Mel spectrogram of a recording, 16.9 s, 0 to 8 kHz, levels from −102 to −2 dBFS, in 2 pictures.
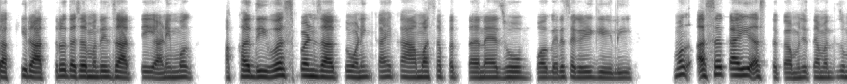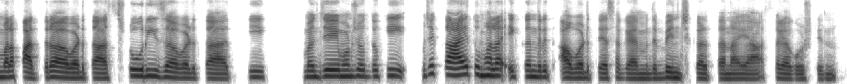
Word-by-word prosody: अख्खी 170 +5 +1
रात्र 160 +3 +3
त्याच्यामध्ये 170 -1 +4
जाते 160 -1 +2
आणि 140 +2 +1
मग 165 +1 0 0.4
अख्खा 180 +4 +2
दिवस 175 +4 +4
पण 195 -2 +6
जातो 170 0 +3
आणि 165 +1 +1
काय 165 +1 -2
कामाचा 165 +1 0
पत्ता 155 -1 -3
नाही, 155 0 0
झोप 155 -1 -1
वगैरे 155 +1 -1
सगळी 155 -1 0
गेली, 145 -1 -3 0.5
मग 235 +1 +3
असं 235 +5 +5
काही 210 0 +6
असतं 170 -2 0
का? 145 - -2
म्हणजे 150 +2 -3
त्यामध्ये 155 0 -4
तुम्हाला 165 0 0
पात्र 150 +4 0
आवडतात, 145 -3 +2
स्टोरीज 195 -3 -1
आवडतात, 140 -4 -2
की 165 +4 -10 0.4
म्हणजे 180 +2 +1
म्हणू 185 0 0
शकतो 185 -1 -4
की 200 -1 -4 0.2
म्हणजे 255 +7 -5
काय 220 +1 +6
तुम्हाला 205 -3 +2
एकंदरीत 175 0 -3
आवडतं 145 0 -1
या 135 - -1
सगळ्यांमध्ये 135 -2 -5
बिंज 145 -1 -2
करताना 130 -1 -4
या 125 -1 -3
सगळ्या 130 -3 -5
गोष्टीं? 125 0 -9
160 Hz, 170 wpm, -22 LUFS, 145-175 Hz, 0.5 s, पण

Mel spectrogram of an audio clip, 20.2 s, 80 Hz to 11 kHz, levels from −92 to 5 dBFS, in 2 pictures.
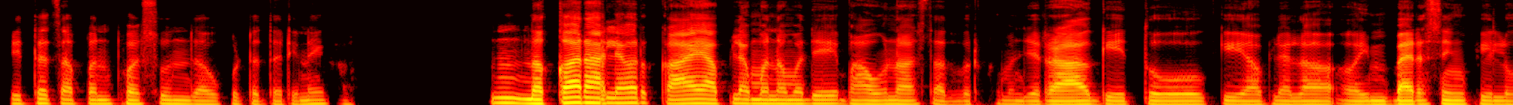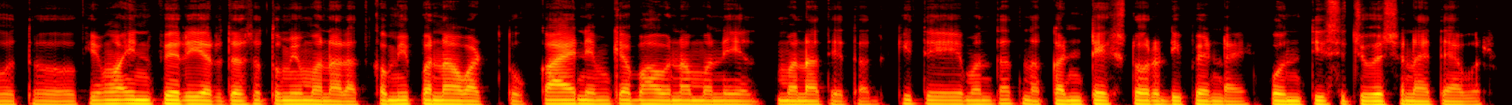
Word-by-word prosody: तिथंच 130 +1 -3
आपण 120 -1 -1
फसून 120 0 -1
जाऊ 110 -1 -2
कुठेतरी, 105 -1 -7
नाही 115 +2 -2
का? 115 -2 -15 1.0
नकार 155 +1 +6
आल्यावर 155 0 +5
काय 130 +2 +5
आपल्या 130 +1 +1
मनामध्ये 125 0 +1
भावना 115 0 0
असतात 110 -1 -5
बरं 105 +1 -10
क - - -16
म्हणजे 110 -1 -4
राग 105 0 +3
येतो, 105 0 0
की 110 -2 -2
आपल्याला 105 0 -2 0.3
एम्बॅरसिंग 110 +2 +2
फील 110 -2 -1
होतं 105 0 -5
किंवा 120 +1 0
इन्फेरियर 120 -2 +2
जसं 110 +1 -1
तुम्ही 115 0 +1
म्हणालात 105 -3 0
कमीपणा 115 0 +1
वाटतो. 105 -1 -4
काय 120 0 +3
नेमक्या 120 0 0
भावना 115 -1 0
मने 110 0 -1 0.3
मनात 105 -1 -1
येतात? 100 0 -8 0.2
की 125 - -4
ते 115 -1 -2
म्हणतात 115 +3 -4
ना, 115 -4 -2
कॉन्टेक्स्टवर 110 0 0
डिपेंड 105 0 -1
आहे 100 0 -5 0.2
कोणती 110 0 +1
सिच्युएशन 105 0 0
आहे 100 -1 +1
त्यावर? 100 0 -5
115 Hz, 145 wpm, -26 LUFS, 105-120 Hz, 1.0 s, नकार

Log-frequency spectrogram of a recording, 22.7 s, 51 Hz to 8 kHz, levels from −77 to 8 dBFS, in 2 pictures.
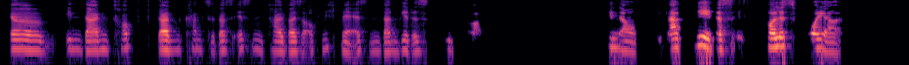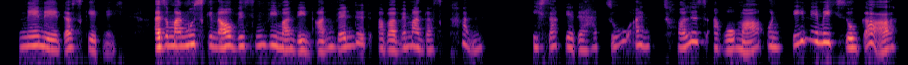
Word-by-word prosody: ähm, 175 -3 0
in 185 -1 -13
deinen 170 +1 0
Topf, 195 0 -10 0.2
dann 175 -1 +6
kannst 180 -1 -18
du 155 - -17
das 170 +1 -8
Essen 185 -2 -15
teilweise 160 -1 -4
auch - - -18
nicht 200 +1 -21
mehr 160 - -6
essen, 160 -1 -14
dann 155 0 -6
wird 170 0 -7
es 160 0 -10 0.2
zu 175 - -16 0.2
scharf. - - -11 1.6
Genau. 170 -6 -2 0.3
Egal 200 - +6 0.2
ne, 230 -4 +10
das 185 0 +3
ist 420 -2 -18 0.2
volles 215 +1 +9
Feuer. 190 -7 +5 1.1
Ne, 235 +2 -1
ne, 195 -6 -1
das 200 +3 -6
geht 175 -2 -9
nicht. - - -25 0.3
Also, 210 +3 +5
man 225 0 +2
muss 265 +2 0
genau 230 -1 +2
wissen, 230 +2 -8
wie 245 -1 -3
man 185 -2 -3
den 165 -2 -6
anwendet, 195 - -7
aber 180 -2 -3
wenn 210 +1 -9
man 220 -3 -3
das 180 +1 -16
kann, 205 -8 -15 0.6
ich 210 -1 -10
sage 215 +2 -10
dir, 215 -2 -6
der 180 0 -12
hat 210 +1 -19
so 235 +10 -14
ein 240 -2 -8
tolles 295 +10 -6
Aroma 180 -5 -5
und 215 -2 -9
den 325 +7 -3
nehme 315 -4 0
ich 295 0 -2
sogar 200 -1 -1
195 Hz, 155 wpm, -23 LUFS, 175-225 Hz, 1.6 s, ne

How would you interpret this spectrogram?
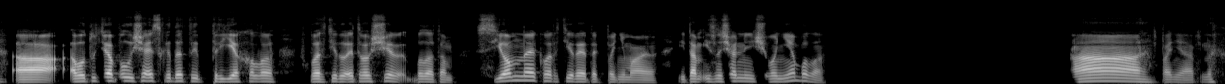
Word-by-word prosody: А, 115 0 +8
а 135 - +3
вот 145 +2 0
у 160 - -8
тебя, 170 +1 +4
получается, 165 0 -1
когда 150 0 -2
ты 145 -2 -8
приехала 135 0 -3 0.2
в - - -30
квартиру, 135 +1 -2
это 140 - -1
вообще 140 +1 -1
была 125 -2 -4
там 110 -4 -10 0.2
съёмная 185 +7 +1
квартира, 140 -2 -4
я 130 - +1
так 120 - -10
понимаю, 105 -4 -6 0.2
и 120 - -14
там 130 0 0
изначально 145 +3 -4
ничего 135 -1 -5
не 150 +6 -5
было? 165 -5 -9 2.4
А, 145 -1 +5
понятно. 115 0 -11
135 Hz, 135 wpm, -22 LUFS, 120-150 Hz, 2.4 s, А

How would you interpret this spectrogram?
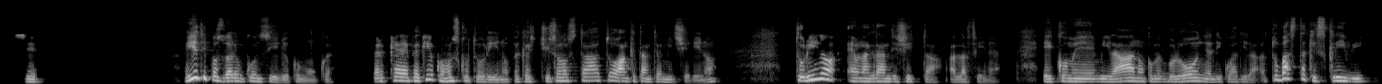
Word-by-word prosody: Sì. 120 -3 -4 1.4
Io 275 - +10
ti 300 - +5
posso 185 - 0
dare 155 0 +4
un 150 - -2
consiglio 130 -7 -4
comunque, 100 -2 -12 0.3
perché 160 +5 +1
perché 165 +6 +1
io 225 - +2
conosco 155 -2 0
Torino, 110 -2 -4
perché 130 +2 -6
ci 145 - -6
sono 160 +3 0
stato, 175 +2 -2
ho - - +4
anche 150 0 +4
tanti 130 -3 -3
amici 115 -2 -6
lì, 95 -1 -11
no, 125 +7 -10 0.7
Torino 220 +5 +6
è 150 - -3
una 145 -1 +1
grande 135 -2 0
città, 125 -4 -7
alla 110 0 -7
fine, 105 -2 -17 0.4
e 130 -1 -2
come 135 -1 0
Milano, 135 +4 +3
come 135 -2 -5
Bologna, 130 +3 -1
di 120 0 -6
qua, 120 0 -8
di 115 0 -11
là. 110 - -12
Tu 210 - -3
basta 265 0 +3
che 165 - -2
scrivi 155 -4 +1
140 Hz, 185 wpm, -25 LUFS, 120-160 Hz, 1.4 s, Io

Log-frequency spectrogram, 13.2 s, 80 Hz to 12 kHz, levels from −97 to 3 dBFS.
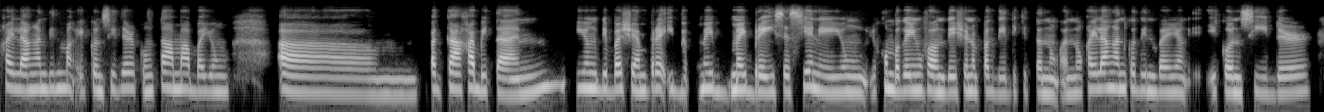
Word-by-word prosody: kailangan 225 -2 +1
din 230 +1 -4
bang 235 -2 -3
i-consider 225 +3 -4
kung 205 -1 -6
tama 230 -1 +1
ba 210 - -3
yung, 205 0 -6 0.5
um, 190 -4 +1 0.5
pagkakabitan? 210 -5 +4 0.5
Yung 235 -1 +1
'di 225 - -1
ba 225 +2 +2
siyempre 220 +1 +2
iba 200 -3 -6
may 230 -1 0
may 220 0 +5
braces 200 0 +3
yan 250 -2 +1
eh, 195 0 -1
yung 200 -1 -3 0.2
kumbaga 215 -3 +2
yung 215 -1 -1
foundation 200 0 +1
ng 200 - -21
pagdidikitan 190 -1 -4
nung 180 - -4
ano 190 +1 -4
kailangan 230 0 +2
ko 230 - -4
din 215 -1 -4
ba 200 - +1
yang 200 0 -4 0.2
i-consider? 195 0 -1
210 Hz, 155 wpm, -24 LUFS, 195-225 Hz, 0.5 s, may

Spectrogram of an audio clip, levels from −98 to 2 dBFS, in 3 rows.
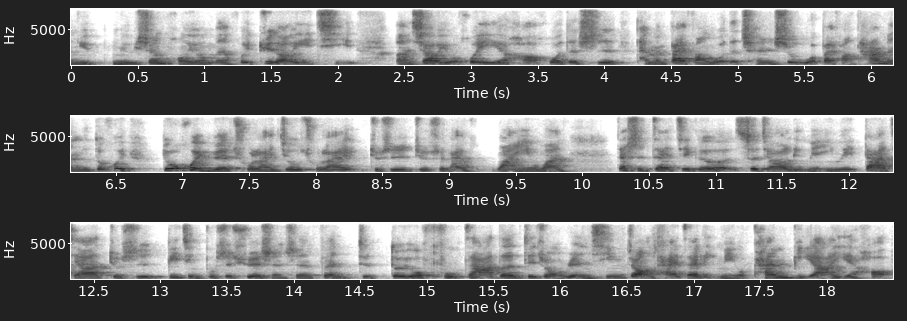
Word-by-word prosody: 女 175 -2 -3
女 195 -4 0
生 235 +7 +1
朋 200 -4 -1
友 180 - 0
们 170 0 -3
会 215 - -1
聚 215 +4 -1
到 210 -3 +3
一 195 0 -3
起 200 - -4 0.3
呃， 190 0 -2
校 225 +3 +5
友 180 - 0
会 230 -5 +3
也 180 -1 +1
好， 190 - -3
或 205 -1 -1
者 170 -3 -1
是 180 +1 -1
她 215 - -5
们 205 - -2
拜 245 - +5
访 185 -2 -1
我 - - -1
的 - - -4
城 175 -1 -4
市， 180 +5 +1
我 - - -1
拜 220 -1 0
访 - - -7
她 250 - -1
们 220 -6 0
的 180 - -3
都 220 +5 0
会 280 - 0
都 275 +2 +7
会 290 0 +6
约 200 -1 +3
出 195 -1 -2
来， 175 -1 0
揪 190 +2 +1
出 190 0 -5
来， 170 -1 0
就 195 +3 -5
是 190 +1 0
就 190 0 -5
是 185 -1 -5
来 165 +1 -4
玩 170 +3 -2
一 200 - -2
玩。 180 -1 -2 0.4
但 255 - +3
是 240 -1 -2
在 230 -1 +2
这 225 +2 +1
个 195 -6 +1
社 245 - +4
交 205 -4 0
里 200 - -2
面， 180 +3 -7
因 215 - -3
为 215 0 0
大 210 -1 +3
家 195 -1 +1
就 195 0 -4
是 190 0 -1
毕 185 +5 -4
竟 225 -2 -3
不 185 -1 -6
是 210 - -2
学 225 -7 +1
生 200 +4 -3
身 195 0 -4
份， 200 -1 -3
这 220 - -4
都 225 - +5
有 205 -3 +5
复 190 -2 0
杂 165 -2 +1
的 180 0 +3
这 190 +1 -1
种 160 -4 -1
人 170 +1 +1
心 215 +4 -3
状 220 -1 +5
态 190 -2 0
在 195 +1 +4
里 - - -5
面， 180 0 -4
有 190 - -3
攀 215 +1 +3
比 195 -6 -4
啊 160 - +2
也 165 0 -1
好， 175 +1 -2
195 Hz, 310 characters per minute, -24 LUFS, 180-215 Hz, 0.4 s, 都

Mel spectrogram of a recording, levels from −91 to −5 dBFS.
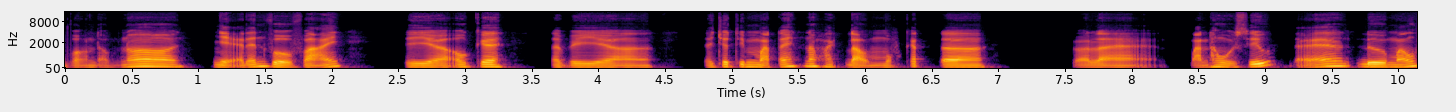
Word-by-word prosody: vận 100 0 -8
động 95 0 -13
nó 145 0 +5 0.3
nhẹ 110 -3 -1
đến 130 +5 +1
vừa 110 -8 +4
phải 135 +8 +1 0.5
thì, 110 -2 +1
ờ, 100 -1 +2
ô 120 +4 -1
kê, 130 +1 +4 0.4
tại 110 - -4
vì, 105 -1 -1
ờ, 100 -1 -2 0.4
để 110 - -8
cho 135 - +1
tim 130 -1 -1
mạch - - +1
ấy, 140 +3 +1
nó 150 - +2
hoạt 120 -4 -5
động 95 -1 0
một 95 - -9
cách, - - -4
ơ, 110 -1 +4 0.7
gọi 90 0 -5
là, 95 -1 -2 0.3
mạnh 95 +2 -3
hơn 130 +2 0
một 110 - -3
xíu 150 - +3
để 155 +6 +1
đưa 125 -2 +5
máu, 120 +6 +1
115 Hz, 200 wpm, -24 LUFS, 100-135 Hz, 0.7 s, nó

